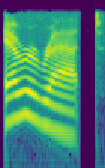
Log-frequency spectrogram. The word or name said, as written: Ararat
